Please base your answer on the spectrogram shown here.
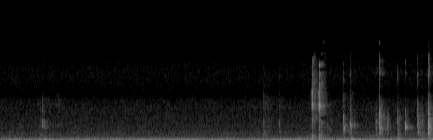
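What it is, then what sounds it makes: Plastic computer keyboard. Fingertips type on the left-side keys of a black plastic Logitech keyboard. Soft, bright key clicks sit over a steady low rumble, sparse at first and then quicker and denser toward the end. Each click is short and dry, and the overall level stays quiet.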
